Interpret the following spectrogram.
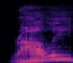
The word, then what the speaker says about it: Raleigh: Cal R's baseball page it says rhymes with with jolly yeah does it Raleigh Jolly Cal Raleigh yeah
